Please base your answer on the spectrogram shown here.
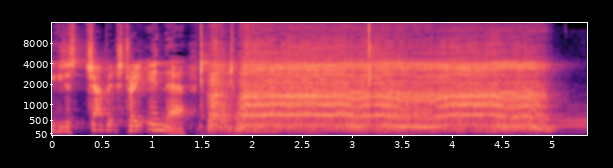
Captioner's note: can opener whirring; can opener buzzing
